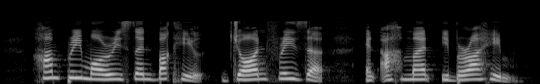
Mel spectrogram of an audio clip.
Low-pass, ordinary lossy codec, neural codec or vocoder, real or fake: none; none; none; real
